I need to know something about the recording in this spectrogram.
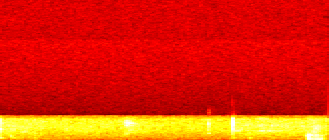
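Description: Near silence: faint background hiss with a few soft clicks.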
